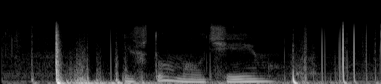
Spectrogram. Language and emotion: Russian, sad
